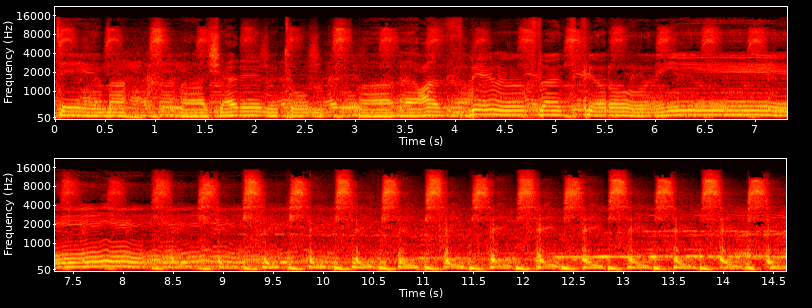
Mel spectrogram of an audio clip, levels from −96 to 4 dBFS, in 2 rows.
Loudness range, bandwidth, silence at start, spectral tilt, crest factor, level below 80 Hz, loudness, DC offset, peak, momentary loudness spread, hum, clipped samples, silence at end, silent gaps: 1 LU; 15 kHz; 0 s; -5 dB/octave; 16 dB; -52 dBFS; -28 LUFS; under 0.1%; -12 dBFS; 2 LU; none; under 0.1%; 0 s; none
